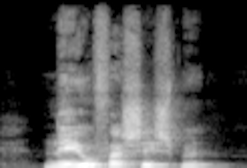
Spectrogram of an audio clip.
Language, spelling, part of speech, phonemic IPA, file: Dutch, neofascisme, noun, /ˈneːofɑʃɪsmə/, Nl-neofascisme.ogg
- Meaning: neofascism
